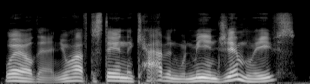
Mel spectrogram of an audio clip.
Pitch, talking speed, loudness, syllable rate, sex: 150 Hz, 270 wpm, -17 LUFS, 5.5 syllables/s, male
